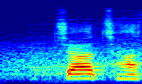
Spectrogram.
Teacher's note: च छ छ ये कहाँ से बोली जाएगी, तो आपका आंसर आएगा तालु से।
